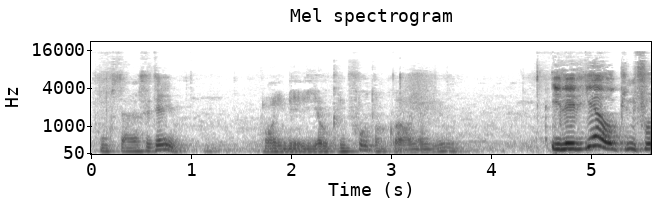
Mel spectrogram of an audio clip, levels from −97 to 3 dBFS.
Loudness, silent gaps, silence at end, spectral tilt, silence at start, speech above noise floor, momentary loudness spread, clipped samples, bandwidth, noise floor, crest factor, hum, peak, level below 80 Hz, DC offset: -24 LUFS; none; 0 s; -5 dB/octave; 0.1 s; 32 dB; 20 LU; under 0.1%; 15.5 kHz; -57 dBFS; 20 dB; none; -6 dBFS; -66 dBFS; under 0.1%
